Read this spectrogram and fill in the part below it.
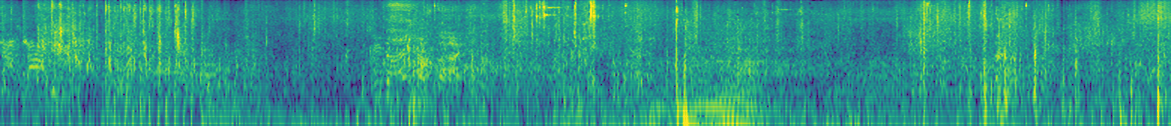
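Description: Footsteps thud quickly on soft ground.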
